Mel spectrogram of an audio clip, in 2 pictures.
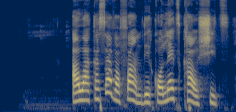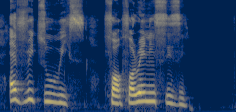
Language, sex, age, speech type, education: Nigerian Pidgin, female, 15-29, spontaneous, tertiary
